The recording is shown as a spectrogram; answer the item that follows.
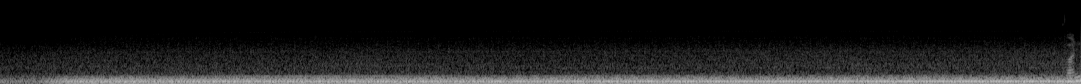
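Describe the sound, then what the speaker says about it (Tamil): In the video game American Truck Simulator, a truck engine hums as the vehicle drives down a road. The low, steady drone rises in at the start and then holds constant. "வண்டியோட சவுண்டு பாருங்க"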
